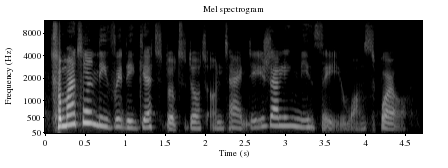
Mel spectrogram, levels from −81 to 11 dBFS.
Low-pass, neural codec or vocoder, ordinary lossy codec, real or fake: none; codec, 24 kHz, 0.9 kbps, WavTokenizer, small release; none; fake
